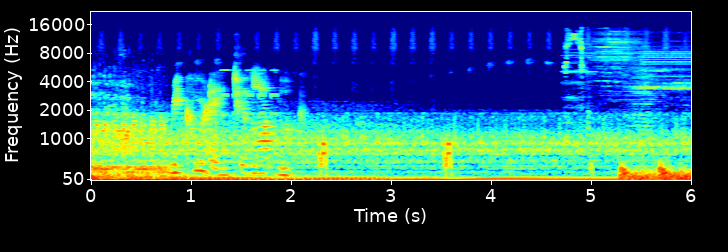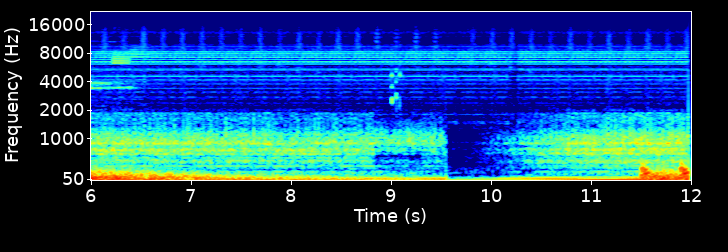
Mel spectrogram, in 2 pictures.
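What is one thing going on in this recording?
A low electronic drone hums steadily.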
